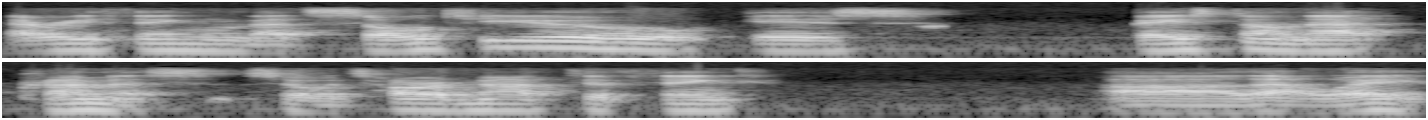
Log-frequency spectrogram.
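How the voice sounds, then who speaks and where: Fairly low in pitch, a man uses an ordinary speaking voice at a fairly slow pace with fairly even intonation. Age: 50s. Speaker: finance executive and mental health advocate. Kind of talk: podcast interview answer.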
